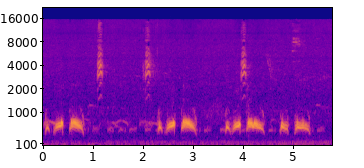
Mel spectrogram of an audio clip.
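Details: Spotted dove coos for luring, from crossbred and village doves. Soft, hollow two- and three-note coos repeat steadily. Sharp high chirps from other small birds cut in now and then.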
